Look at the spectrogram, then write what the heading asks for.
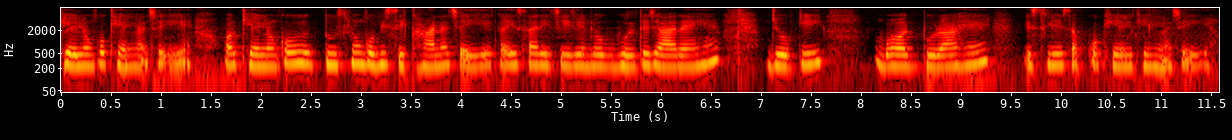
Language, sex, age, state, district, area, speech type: Hindi, female, 30-45, Madhya Pradesh, Bhopal, urban, spontaneous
